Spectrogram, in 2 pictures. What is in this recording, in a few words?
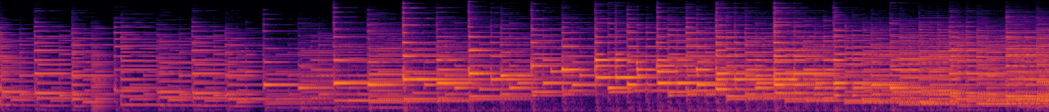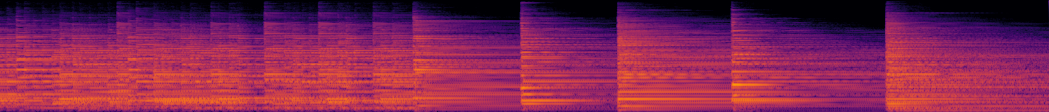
piano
